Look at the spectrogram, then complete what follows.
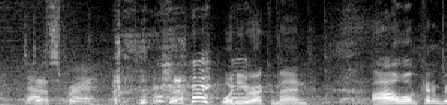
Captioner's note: both laughing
